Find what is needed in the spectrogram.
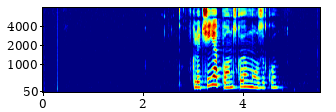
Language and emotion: Russian, neutral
